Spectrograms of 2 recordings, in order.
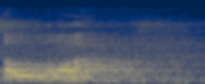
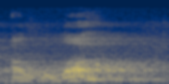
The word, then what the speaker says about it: Allah: ada di dalam lafaz Allah. Jadi kita bacanya itu bukan pakai W, tapi tetap al. Cuma ketika Allahnya itu ada vokal O-nya, seolah-olah seperti O. Jadi ketika mengucap Allah bukan Allah, tapi Allah.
